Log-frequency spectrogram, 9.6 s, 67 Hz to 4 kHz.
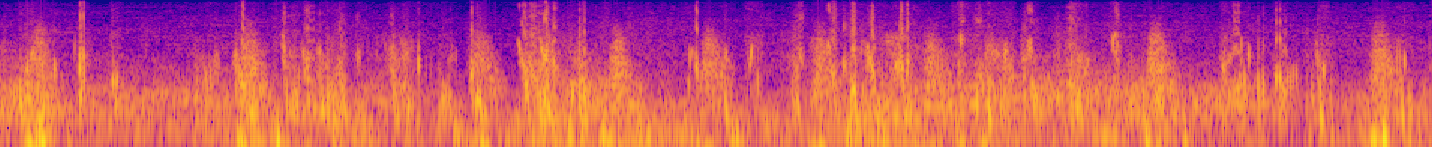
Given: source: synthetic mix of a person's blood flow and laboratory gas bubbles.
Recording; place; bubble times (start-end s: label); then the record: Doppler ultrasound of blood flow; subclavian vein
0.11-0.28 s: bubbles
0.35-0.42 s: bubbles
0.47-0.61 s: bubbles
0.74-0.83 s: bubbles
1.29-1.49 s: bubbles
1.55-1.76 s: bubbles
1.87-2.35 s: bubbles
2.38-2.42 s: bubbles
2.51-3.07 s: bubbles
3.12-3.27 s: bubbles
3.31-3.33 s: bubbles
3.45-3.96 s: bubbles
4.57-4.91 s: bubbles
4.97-5.10 s: bubbles
5.25-5.45 s: bubbles
5.50-6.15 s: bubbles
6.34-6.96 s: bubbles
7.10-7.29 s: bubbles
7.40-7.58 s: bubbles
7.62-7.67 s: bubbles
8.13-8.69 s: bubbles
8.71-8.93 s: bubbles
9.21-9.45 s: bubbles
From the record:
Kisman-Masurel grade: 342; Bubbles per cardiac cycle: rolling drumbeat, 9 or more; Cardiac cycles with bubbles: 100%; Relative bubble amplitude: moderate (0.250 to 0.450); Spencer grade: 3 (all of the cardiac periods contain showers or single bubble signals, but not dominating or overriding the cardiac motion signals); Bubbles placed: anywhere in the cardiac cycle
